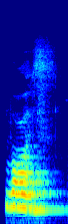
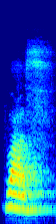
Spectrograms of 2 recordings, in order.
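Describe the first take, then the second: First: The final consonant is a buzzing z sound. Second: The final consonant is a hissing s sound. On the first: The speaker calls it right. "Z sound is there" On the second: The speaker calls it wrong. "we never says was"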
